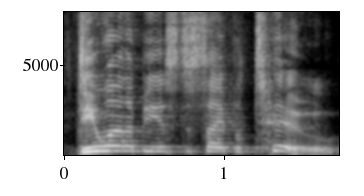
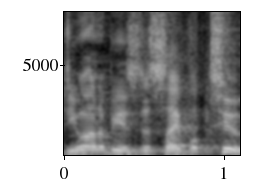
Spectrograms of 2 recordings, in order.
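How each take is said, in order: First: It is said in a posh British accent. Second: It is said in a plain everyday accent. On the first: He is mocking them. "Like he's like he's mocking them almost" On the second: It is an ordinary question. "rather than saying"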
